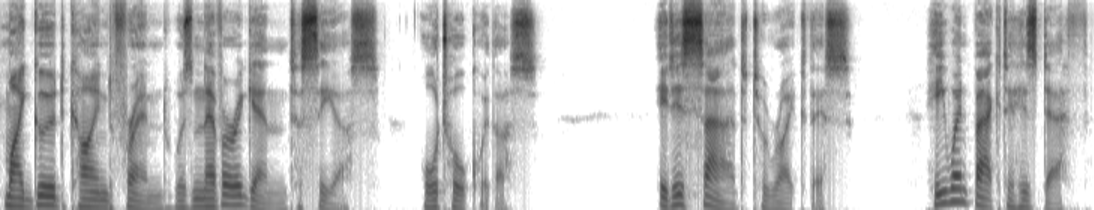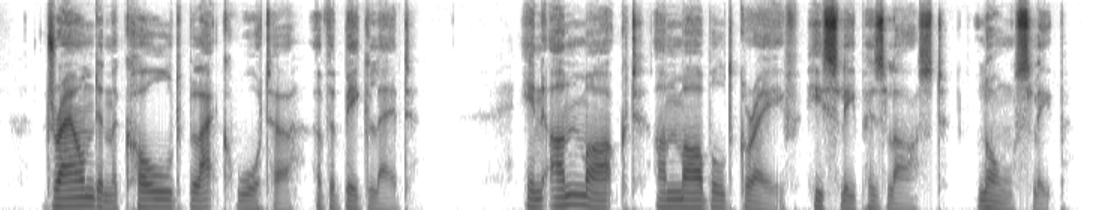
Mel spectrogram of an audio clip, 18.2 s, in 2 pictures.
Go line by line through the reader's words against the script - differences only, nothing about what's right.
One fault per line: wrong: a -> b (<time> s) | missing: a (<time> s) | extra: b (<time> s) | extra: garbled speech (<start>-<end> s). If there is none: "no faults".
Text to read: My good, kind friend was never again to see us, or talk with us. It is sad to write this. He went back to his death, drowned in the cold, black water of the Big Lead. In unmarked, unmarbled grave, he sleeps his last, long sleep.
wrong: sleeps -> sleep (16.0 s)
